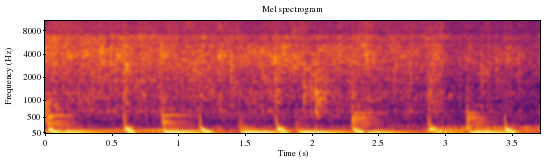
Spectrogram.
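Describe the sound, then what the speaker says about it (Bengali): Ginger and garlic paste fry in a pan, a close, loud steady sizzle with repeated rhythmic scraping strokes of a spatula roughly every half-second, no voices. "এবারে আদা আর রসুনটাকে একটু ভেজে নেব যাতে আদা আর রসুনের কাঁচা গন্ধটা চলে যায়"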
